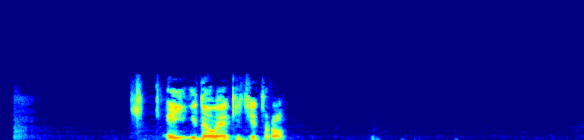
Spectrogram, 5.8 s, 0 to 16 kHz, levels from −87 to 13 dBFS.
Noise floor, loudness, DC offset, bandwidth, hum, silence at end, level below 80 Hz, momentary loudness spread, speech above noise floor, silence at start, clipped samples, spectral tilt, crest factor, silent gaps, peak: -79 dBFS; -16 LUFS; under 0.1%; 7.4 kHz; none; 3.05 s; -64 dBFS; 14 LU; 65 dB; 1.3 s; under 0.1%; -5.5 dB/octave; 20 dB; none; 0 dBFS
